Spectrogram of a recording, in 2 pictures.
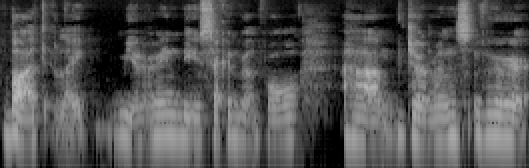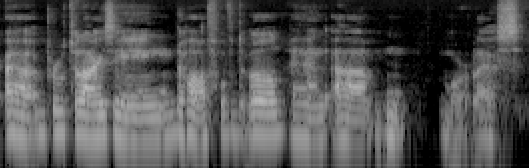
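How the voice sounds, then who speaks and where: A woman speaks to camera in a deep, low voice. She talks slowly and meanders, pausing and hedging her points. It sounds like an unscripted personal vlog. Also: steady tone, darkish tone. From Hungary. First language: Hungarian. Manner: rambling, hesitant, hedging. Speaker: vlogger. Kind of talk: casual monologue to camera.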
